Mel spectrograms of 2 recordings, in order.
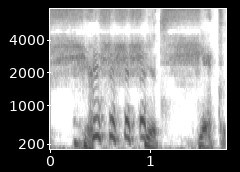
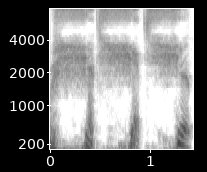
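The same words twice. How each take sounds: First: Put-on high, soft child's muttered curse; little girl copying dad. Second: Under-the-breath swearing, softer; muttered curse. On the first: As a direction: mimic dad's mutter in a kid's voice. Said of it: "the same mannerisms goes". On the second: Retold or imitated. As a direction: mutter it in annoyance. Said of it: "he'd always go".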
